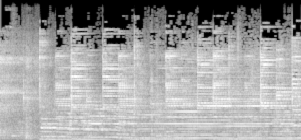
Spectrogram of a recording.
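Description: Instrumental music with sustained melodic notes; the notes change about a second in.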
